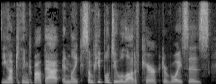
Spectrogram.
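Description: The guest, a podfic narrator, has a mid-range voice recorded in clean studio sound with no room noise. Her conversation meanders in a lively, self-deprecating way, and she laughs at herself readily.

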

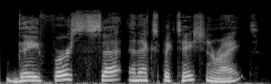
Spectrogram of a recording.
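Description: A man's voice: sits high, animated, a little slow, a little mellow. A man co-hosting a casual gaming podcast, joking and rambling through stories.

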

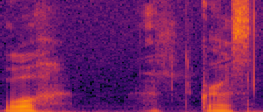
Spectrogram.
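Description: A man's voice: extremely slow, mellow, dry recording, studio quality. A man co-hosting a comedy podcast who rambles through ideas with plenty of fillers and keeps breaking into laughter. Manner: giggly, rambling, full of fillers. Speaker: podcast co-host. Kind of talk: casual comedic chat.

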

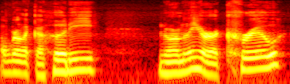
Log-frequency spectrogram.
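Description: A man co-hosting a podcast, chatting casually with rambling jokes and quick asides. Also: medium pitch, bright, forceful tone. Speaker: podcast co-host. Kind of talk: casual chat.

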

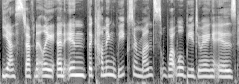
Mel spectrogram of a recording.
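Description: A woman's voice: fairly high pitch, fairly even intonation, normal speed, mellow, smooth, no echo. Upbeat woman co-host, dry close mic. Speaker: podcast co-host. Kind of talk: casual podcast chat.

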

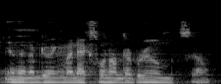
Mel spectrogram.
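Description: A man's voice: fairly low pitch, completely flat delivery, brisk, highs cut off. A man hosting a podcast in casual chat, talking over a video call and laughing easily. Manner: chatty, self-deprecating, laughs easily. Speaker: podcast host.

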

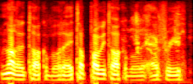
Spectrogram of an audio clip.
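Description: A man's voice: on the low side, fairly even intonation, rapid-fire, dry recording, lo-fi sound. A man chatting casually as a podcast regular, in a hesitant and understated way. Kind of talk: casual chat.

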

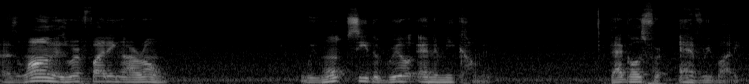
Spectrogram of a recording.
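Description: A man's voice: lowish voice, moderate pace, pauses often, a little hiss or hum. A man from Haiti hosting a solo podcast, blunt and impassioned, cursing freely as he lectures his listeners. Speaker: podcast host.

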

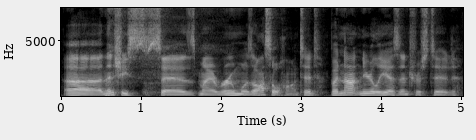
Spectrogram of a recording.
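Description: A man's voice: medium pitch, unhurried, pushed and bright. A man hosting a podcast, reading listener stories aloud and riffing on them in chatty, playful banter. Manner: chatty, laughs often, reads stories then riffs on them. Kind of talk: casual chat and reading aloud.

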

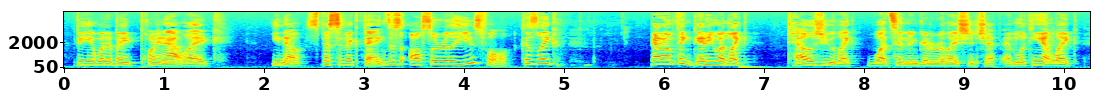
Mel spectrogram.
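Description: With a lowish, slightly mellow voice, this woman co-hosts a casual podcast book discussion. Her speech is informal and heavy on "like."

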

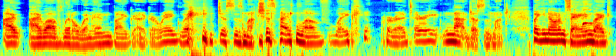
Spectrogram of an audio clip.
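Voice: medium pitch, fairly even intonation, measured pace, vocal fry, fairly bright tone, breathy edge. A podcast co-host chatting casually about films, rambling with lots of fillers and self-corrections. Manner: laughs often between phrases.

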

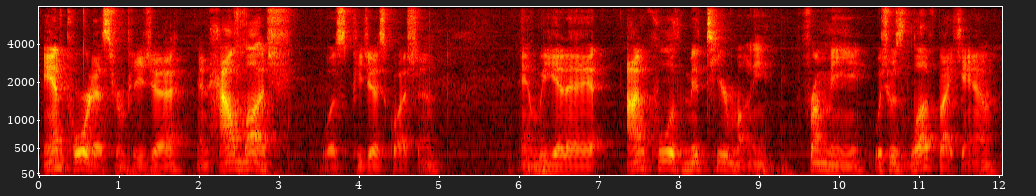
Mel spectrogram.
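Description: A man co-hosting a casual sports podcast, speaking in a measured way and keeping the show moving. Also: low voice, lively intonation, fairly bright tone. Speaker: podcast co-host. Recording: faint background noise.

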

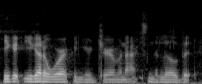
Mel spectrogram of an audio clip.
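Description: Relaxed male podcast host. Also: fairly low pitch, rapid-fire. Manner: easygoing, teasing questions. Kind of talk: casual interview chat.

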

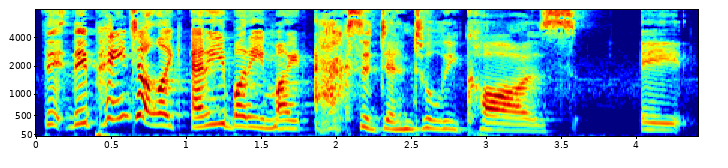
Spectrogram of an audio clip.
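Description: A woman's voice: medium pitch, sing-song, moderate pace, fairly bright tone. A woman podcast co-host in casual chat, animatedly retelling a TV episode with frequent giggles and fillers.

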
